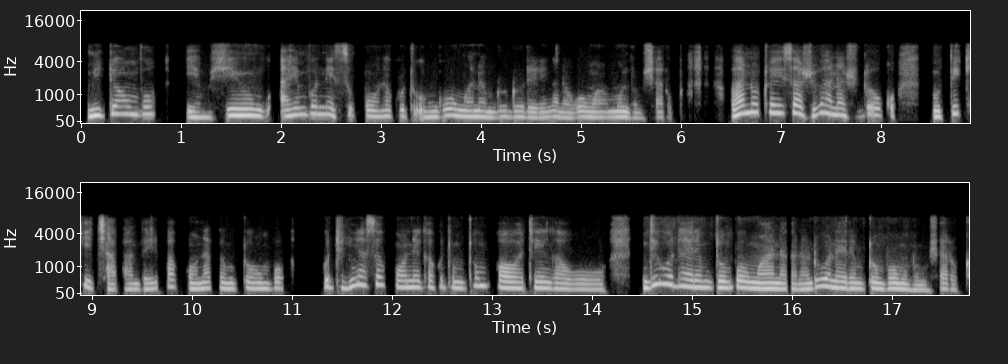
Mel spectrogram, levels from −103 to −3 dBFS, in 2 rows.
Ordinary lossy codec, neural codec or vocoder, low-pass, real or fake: Opus, 16 kbps; none; 7.2 kHz; real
